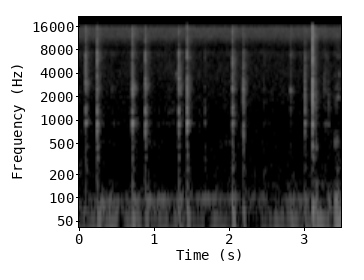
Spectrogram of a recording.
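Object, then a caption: Cardboard incense box. Fingertips and nails tap and scratch the front face of a long, thin, flat, hollow green printed cardboard box of Satya Patchouli incense sticks held up in both hands. Eleven quiet, sharp, dry clicks come in loose pairs with bright edges and almost no ring, over a faint low hum.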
